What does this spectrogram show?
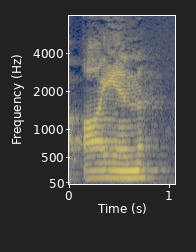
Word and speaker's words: ayin: Aleph is silent and it's just a placeholder for whatever vowel, and ayin is guttural, so it's I can't do it, and it won't come across on Zoom.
